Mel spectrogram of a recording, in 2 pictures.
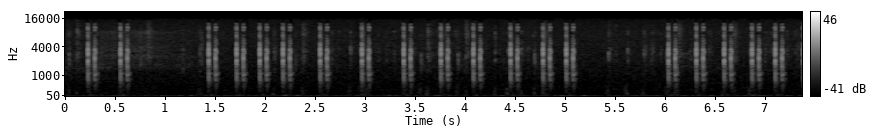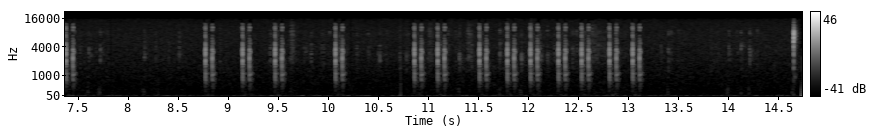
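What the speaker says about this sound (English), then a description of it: "I can actually just type it in." Keys clatter on a computer keyboard in quick bursts of typing, separated by short pauses, close and crisp, with no talking.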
